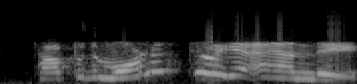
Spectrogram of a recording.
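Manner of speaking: put-on Irish accent. Asked by the others to give her best top of the morning, irish brogue. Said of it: "try her luck with her best Irish brogue".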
